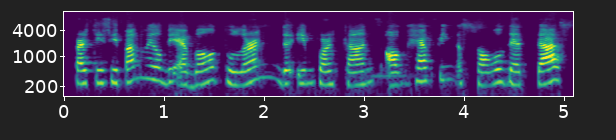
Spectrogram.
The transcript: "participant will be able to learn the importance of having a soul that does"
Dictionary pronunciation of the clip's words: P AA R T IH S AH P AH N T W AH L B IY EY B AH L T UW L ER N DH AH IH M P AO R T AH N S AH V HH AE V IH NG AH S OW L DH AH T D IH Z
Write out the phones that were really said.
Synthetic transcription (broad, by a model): P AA R T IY S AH P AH N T W AH L B IY EY B AH L T UW L ER N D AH IH M P AO R T AH N S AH F HH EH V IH NG AH S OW L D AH T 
